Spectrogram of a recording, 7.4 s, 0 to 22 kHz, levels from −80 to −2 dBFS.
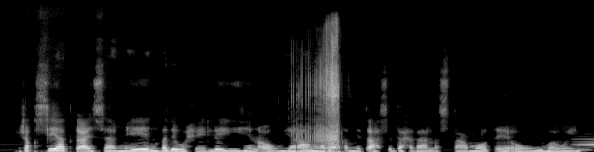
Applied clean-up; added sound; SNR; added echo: classical method Wiener filter.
